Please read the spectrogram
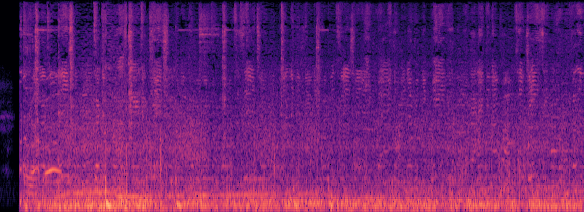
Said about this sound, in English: So so basically what's happening is the car in front of him is very recklessly driving, weaving weaving in and out of traffic.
